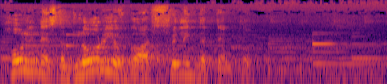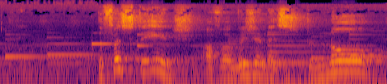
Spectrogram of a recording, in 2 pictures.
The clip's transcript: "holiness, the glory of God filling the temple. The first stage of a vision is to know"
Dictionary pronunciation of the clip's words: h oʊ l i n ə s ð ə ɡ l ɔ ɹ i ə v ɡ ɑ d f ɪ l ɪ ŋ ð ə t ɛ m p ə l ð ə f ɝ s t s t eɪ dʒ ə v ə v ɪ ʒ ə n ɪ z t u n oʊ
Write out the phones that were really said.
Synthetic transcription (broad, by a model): h oʊ l i n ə s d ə ɡ l ɔ ɹ i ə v ɡ ɑ d f ɪ l ɪ ŋ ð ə t ɛ m p ə l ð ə f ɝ t s t eɪ dʒ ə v ə v ɪ ʒ ə n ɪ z t u n oʊ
